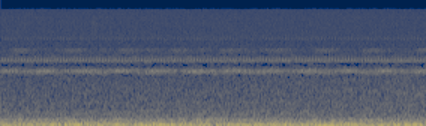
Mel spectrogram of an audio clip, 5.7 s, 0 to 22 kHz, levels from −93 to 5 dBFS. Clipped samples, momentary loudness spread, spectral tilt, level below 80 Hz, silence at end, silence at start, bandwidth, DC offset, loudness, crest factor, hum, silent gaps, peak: under 0.1%; 2 LU; -5 dB/octave; -28 dBFS; 0 s; 0 s; 16 kHz; under 0.1%; -31 LUFS; 12 dB; none; none; -14 dBFS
